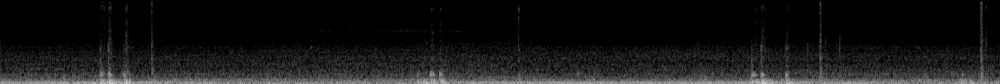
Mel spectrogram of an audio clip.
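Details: 1997 Lexus LX 450 idling: sharp single clunks every few seconds over low rumble as selector shifts from reverse to drive; driveline clunk.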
